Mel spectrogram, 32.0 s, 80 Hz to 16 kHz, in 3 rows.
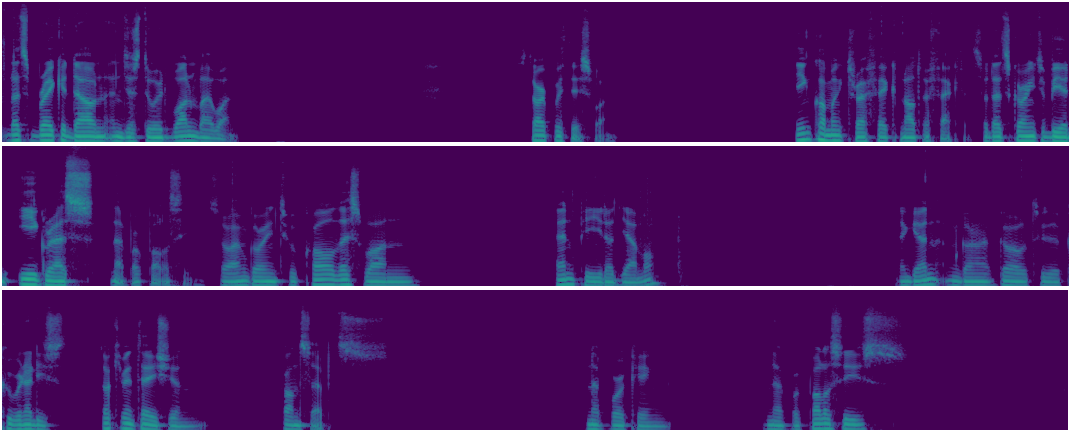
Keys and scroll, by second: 12.0-13.3 typing, 15.8-17.5 typing.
